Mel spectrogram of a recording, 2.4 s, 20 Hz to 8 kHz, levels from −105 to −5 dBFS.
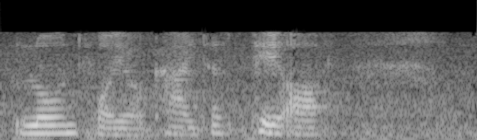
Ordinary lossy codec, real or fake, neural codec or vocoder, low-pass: AAC, 16 kbps; real; none; 7.2 kHz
